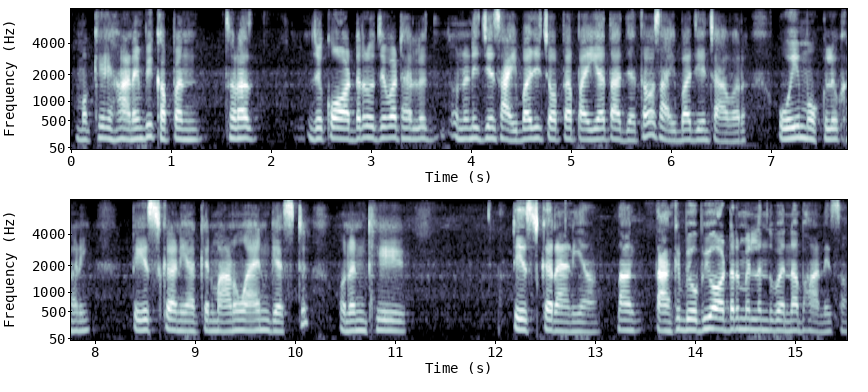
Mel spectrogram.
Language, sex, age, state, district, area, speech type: Sindhi, male, 30-45, Maharashtra, Thane, urban, spontaneous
